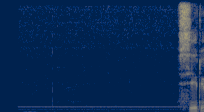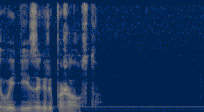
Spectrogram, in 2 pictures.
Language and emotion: Russian, neutral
